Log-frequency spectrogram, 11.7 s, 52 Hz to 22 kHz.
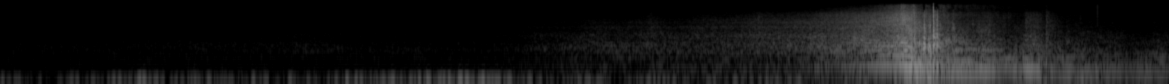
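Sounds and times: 
car passing by during tire testing: 0:05.4 - 0:11.6
tire noise: 0:05.6 - 0:11.6.

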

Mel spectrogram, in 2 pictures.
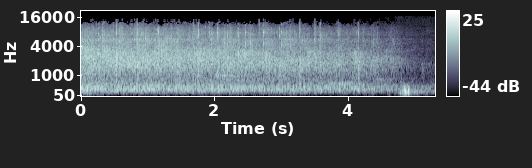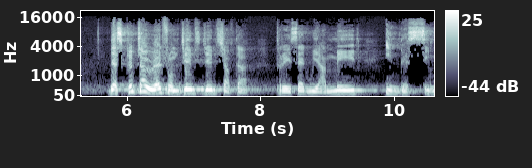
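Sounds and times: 
crowd of people clapping: 0:00.0 - 0:05.1
speech: 0:05.8 - 0:10.6.

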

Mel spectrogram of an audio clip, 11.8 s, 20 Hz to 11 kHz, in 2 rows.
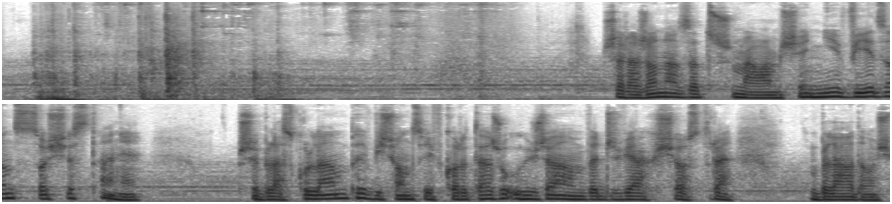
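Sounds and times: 
door creaking open slowly: 0:00.2 - 0:02.0
speech: 0:04.1 - 0:11.8.

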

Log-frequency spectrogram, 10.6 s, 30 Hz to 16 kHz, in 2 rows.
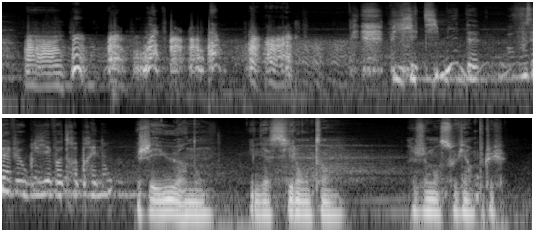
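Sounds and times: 
speech: 0:00.2 - 0:02.1, 0:03.5 - 0:08.8, 0:09.4 - 0:10.6
dog barking and yipping: 0:00.7 - 0:02.2.

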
